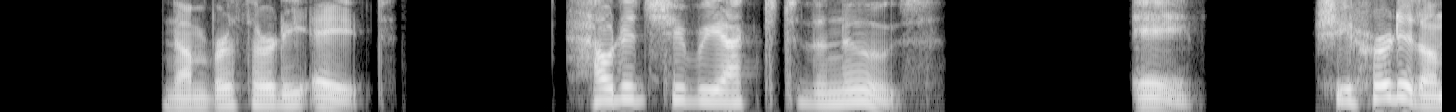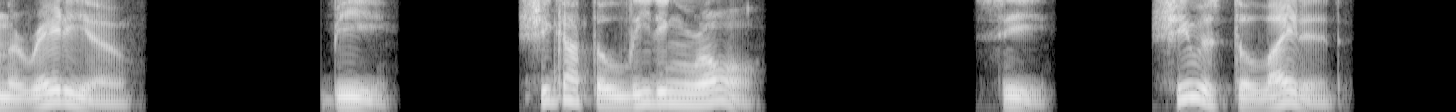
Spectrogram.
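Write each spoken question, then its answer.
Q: How did she react to the news?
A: C: She was delighted.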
